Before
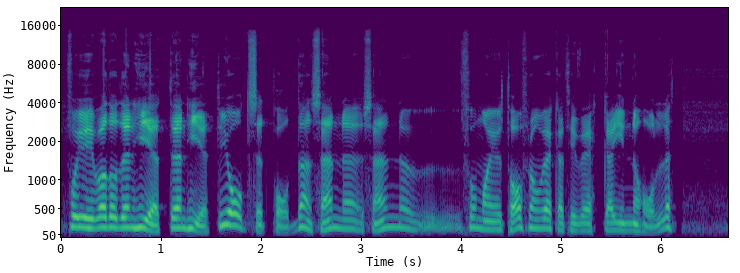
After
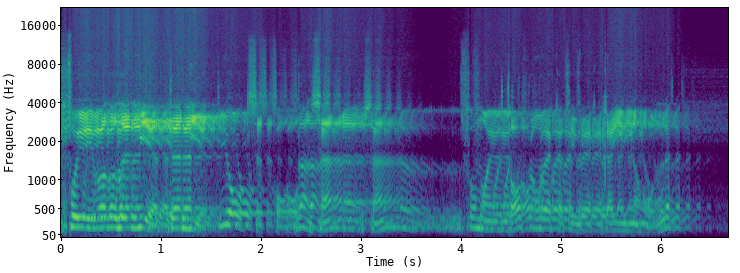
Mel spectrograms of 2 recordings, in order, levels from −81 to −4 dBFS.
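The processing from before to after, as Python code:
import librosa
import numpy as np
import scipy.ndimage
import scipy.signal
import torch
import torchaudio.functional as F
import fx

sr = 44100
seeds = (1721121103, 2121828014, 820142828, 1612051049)

p1 = fx.weighting(x, sr, curve='D')
p2 = fx.mod_noise(p1, sr, seeds[0], snr_db=20)
p3 = p2 + fx.echo_feedback(p2, sr, ms=103, feedback_pct=46, wet_db=-6.5, dry=0)
p4 = fx.pre_swell(p3, sr, db_per_s=40.0)
y = p4 * librosa.db_to_amplitude(-1.0)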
